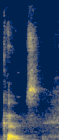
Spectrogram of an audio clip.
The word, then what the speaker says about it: Coates: Yes, just like what you wear in the winter, Coates.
